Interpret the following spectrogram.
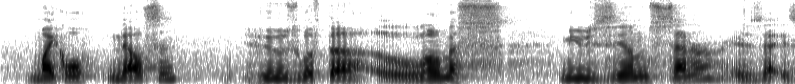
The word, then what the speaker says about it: Lomas: us today um Michael Nelson who's with the Lis Museum Center is that is that how it's said that's correct Lis Center Museum okay and that's in gburg that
